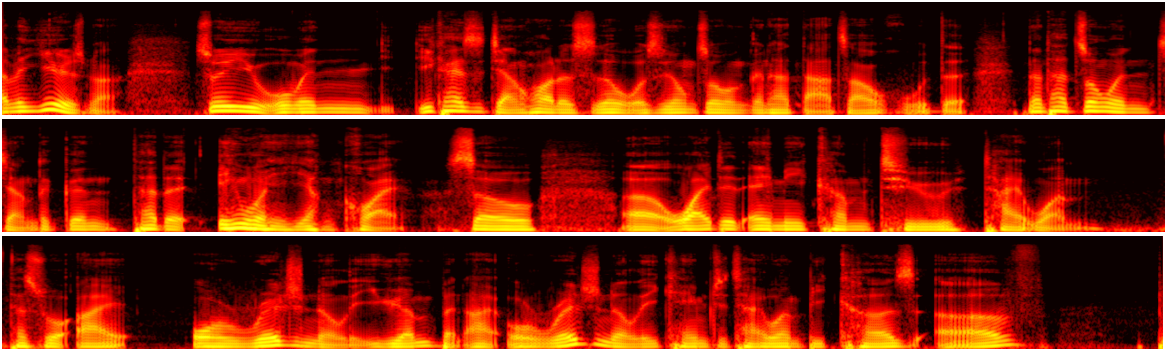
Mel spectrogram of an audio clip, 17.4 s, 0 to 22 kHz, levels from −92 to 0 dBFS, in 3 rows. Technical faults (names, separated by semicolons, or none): none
